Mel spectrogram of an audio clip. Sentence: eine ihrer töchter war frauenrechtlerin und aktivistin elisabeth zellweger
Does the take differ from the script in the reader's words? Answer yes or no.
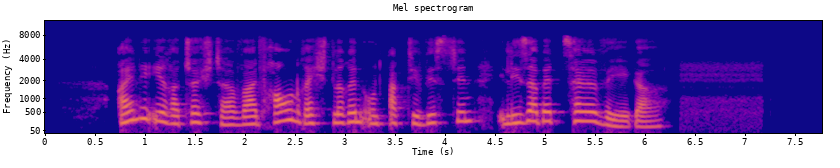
no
